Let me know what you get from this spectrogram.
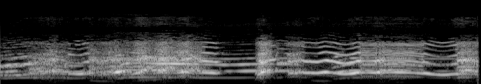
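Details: Two huskies trying to irritate a golden retriever, voicing a long harmonic howl-like yowl that wavers up and down in pitch, broken by a sharp burst near the middle, then resuming with wobbling, talkative rises and falls.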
